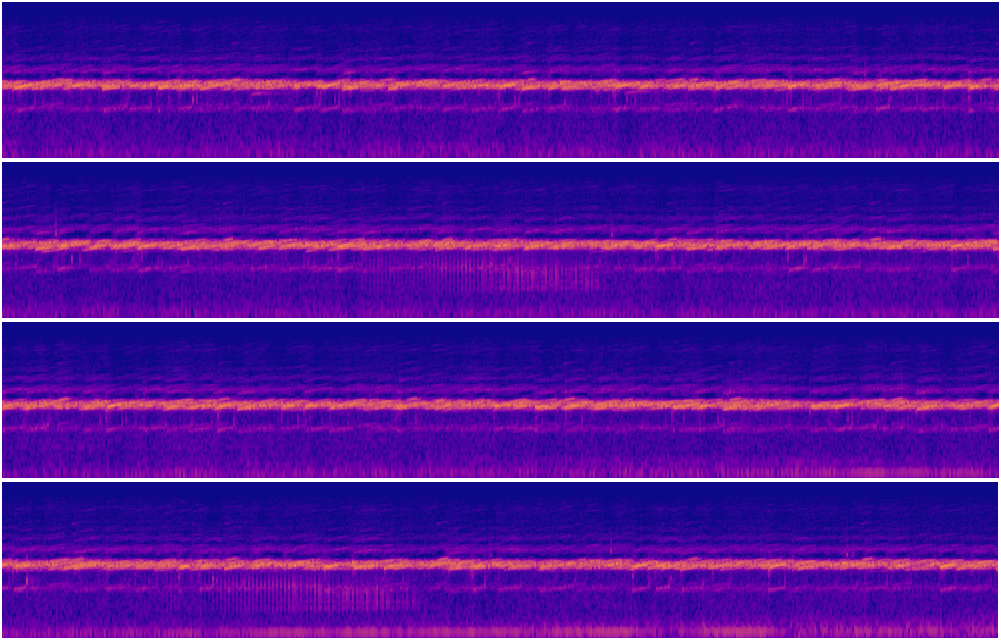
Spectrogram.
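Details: Early-year night at a frog pond where countless spring peepers keep up a shrill, continuous high chorus; two brief lower croaks break through and a low droning tone rises late in the clip.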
